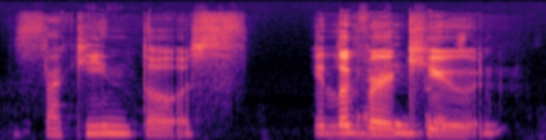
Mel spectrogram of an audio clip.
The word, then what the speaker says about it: Zakynthos: How do you pronounce that place? Sequintos. Zakynthos.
